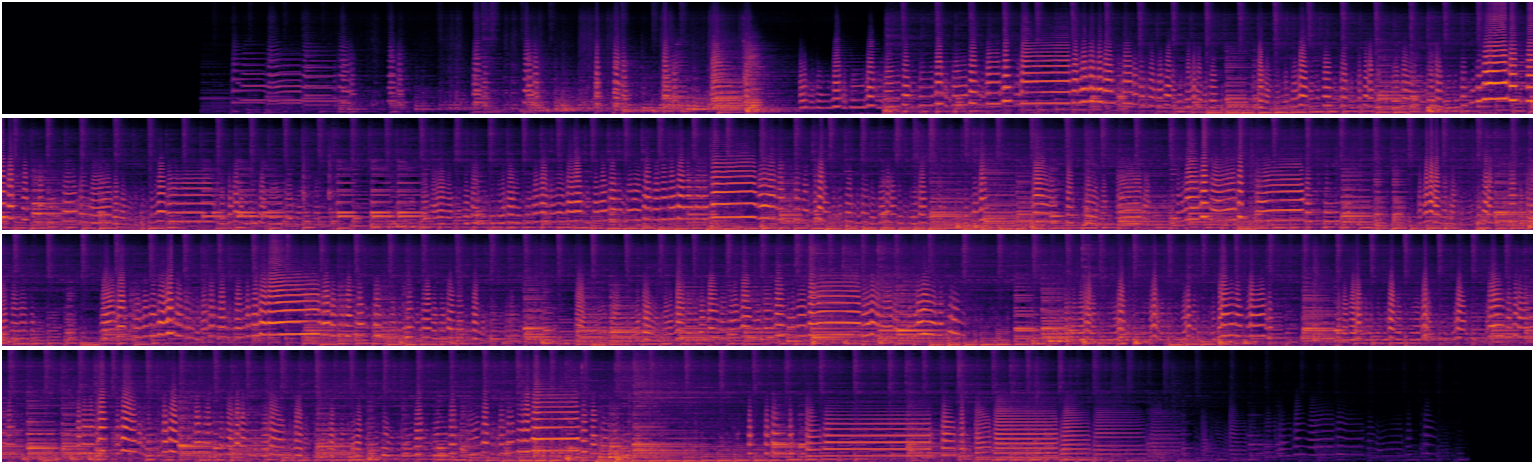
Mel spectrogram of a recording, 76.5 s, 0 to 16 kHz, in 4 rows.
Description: The Best In British Jazz
Recorded at Norden Farm Centre for the Arts, Jan 9th 2014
